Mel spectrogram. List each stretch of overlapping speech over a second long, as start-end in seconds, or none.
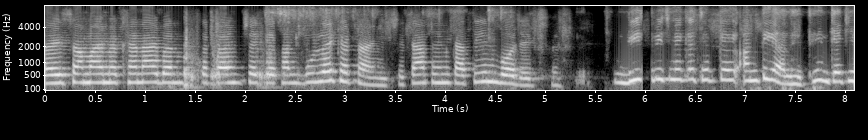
none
